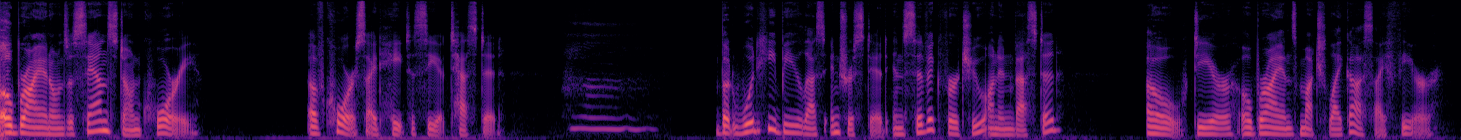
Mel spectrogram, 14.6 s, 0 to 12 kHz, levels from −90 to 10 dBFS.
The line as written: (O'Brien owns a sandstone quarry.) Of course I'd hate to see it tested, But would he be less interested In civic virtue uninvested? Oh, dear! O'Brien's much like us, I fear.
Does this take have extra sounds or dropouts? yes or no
yes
